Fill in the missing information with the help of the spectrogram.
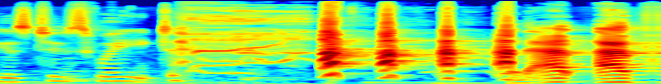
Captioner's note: loudly laughs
